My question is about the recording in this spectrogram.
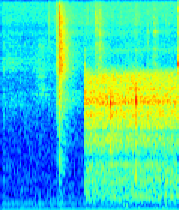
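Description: A brief click less than a second in, then a steady hiss as the played video's soundtrack starts, coming thin through a tablet's small speaker.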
